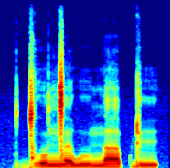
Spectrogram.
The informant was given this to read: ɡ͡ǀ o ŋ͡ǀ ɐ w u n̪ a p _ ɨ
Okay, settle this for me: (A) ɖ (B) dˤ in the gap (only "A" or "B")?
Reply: A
